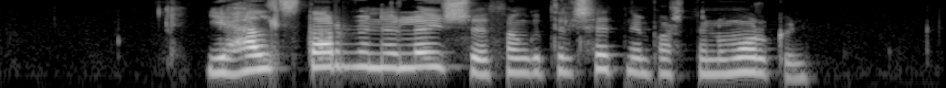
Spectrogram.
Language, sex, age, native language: Icelandic, female, 13, Icelandic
